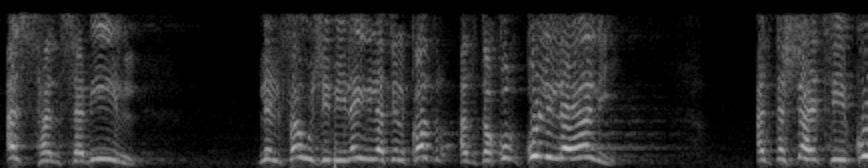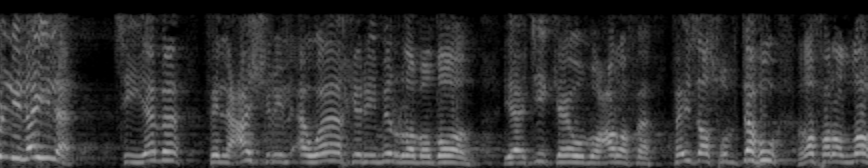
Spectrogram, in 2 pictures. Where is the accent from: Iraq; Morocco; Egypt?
Egypt; اللهم اجعل بلدنا مصر أمنا أمانا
